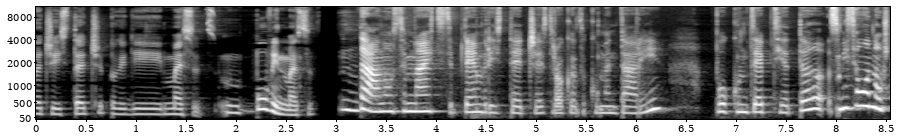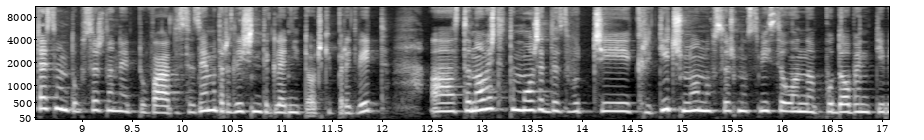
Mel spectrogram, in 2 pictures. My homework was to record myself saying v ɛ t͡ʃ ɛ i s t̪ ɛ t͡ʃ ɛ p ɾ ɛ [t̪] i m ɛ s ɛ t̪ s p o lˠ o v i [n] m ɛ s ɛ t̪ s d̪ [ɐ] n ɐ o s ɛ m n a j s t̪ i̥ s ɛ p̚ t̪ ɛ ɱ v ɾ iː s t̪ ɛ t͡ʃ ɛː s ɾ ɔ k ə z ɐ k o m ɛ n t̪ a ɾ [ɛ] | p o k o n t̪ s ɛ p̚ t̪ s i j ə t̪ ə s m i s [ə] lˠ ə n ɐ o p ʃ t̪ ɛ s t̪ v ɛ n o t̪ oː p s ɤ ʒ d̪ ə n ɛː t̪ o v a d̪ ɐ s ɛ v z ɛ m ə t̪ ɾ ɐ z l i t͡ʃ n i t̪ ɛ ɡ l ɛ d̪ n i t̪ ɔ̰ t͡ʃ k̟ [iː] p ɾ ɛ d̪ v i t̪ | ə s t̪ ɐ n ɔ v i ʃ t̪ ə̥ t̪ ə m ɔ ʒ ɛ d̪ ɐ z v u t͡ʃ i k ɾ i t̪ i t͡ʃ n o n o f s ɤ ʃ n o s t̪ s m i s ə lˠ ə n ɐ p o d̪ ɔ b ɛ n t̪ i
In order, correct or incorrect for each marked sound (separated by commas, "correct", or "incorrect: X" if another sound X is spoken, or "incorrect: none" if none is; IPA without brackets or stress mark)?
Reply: incorrect: d̪, correct, incorrect: a, incorrect: i, correct, incorrect: i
